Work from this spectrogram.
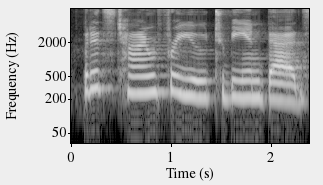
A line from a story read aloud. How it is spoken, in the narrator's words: said Mama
